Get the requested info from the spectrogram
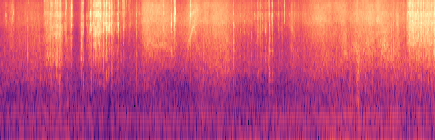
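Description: Dry leaves and sticks crunching and snapping as they are handled in a smoky campfire that is slow to catch, over a steady hiss that grows louder near the end.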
